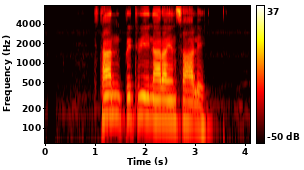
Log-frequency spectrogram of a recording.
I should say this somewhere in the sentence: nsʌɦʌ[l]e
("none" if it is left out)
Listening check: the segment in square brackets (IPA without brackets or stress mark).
l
